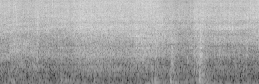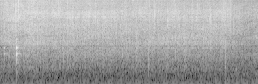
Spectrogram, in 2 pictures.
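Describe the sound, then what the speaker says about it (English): A burger patty sizzles in a pan, a continuous broad hiss that holds steady for the whole stretch, with a couple of faint clicks and knocks underneath. "I'm cooking a burger patty up right quick for my sandwich"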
